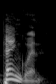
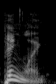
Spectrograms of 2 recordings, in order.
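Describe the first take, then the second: First: The word is said the standard way, 'penguin'. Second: The word is said as 'pingling', ending in 'gling'.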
